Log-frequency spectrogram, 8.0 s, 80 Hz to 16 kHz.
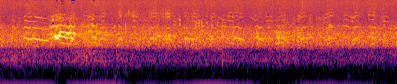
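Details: Wintering greater white-fronted geese at Donggang Township on 19 December 2021: a cluster of high, laughing honks rises around the first second, followed by fainter scattered calls under a constant rushing background noise.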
